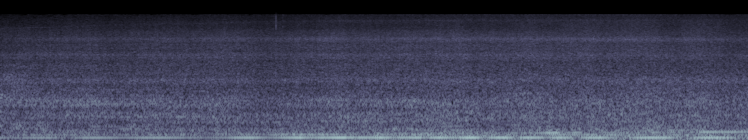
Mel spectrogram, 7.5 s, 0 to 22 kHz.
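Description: A Czech Railways Class 843 diesel railcar train passing along a station platform: a steady low diesel engine drone over the rumble of the running train, growing louder as the cars come close.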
